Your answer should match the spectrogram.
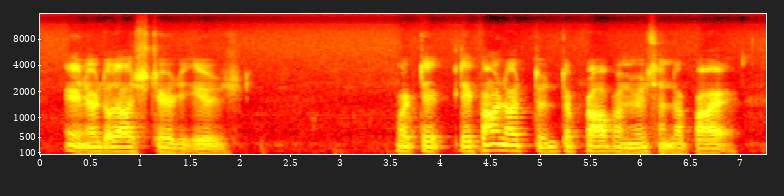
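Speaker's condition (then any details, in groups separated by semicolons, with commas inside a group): ALS; affects swallowing and speech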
